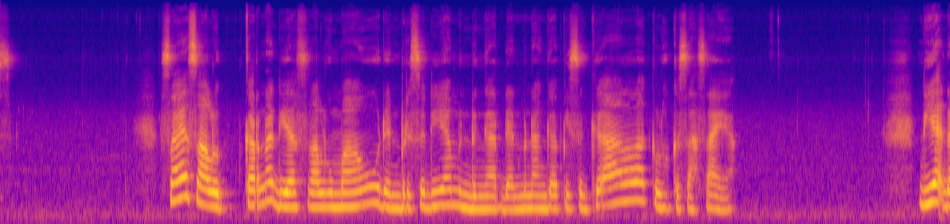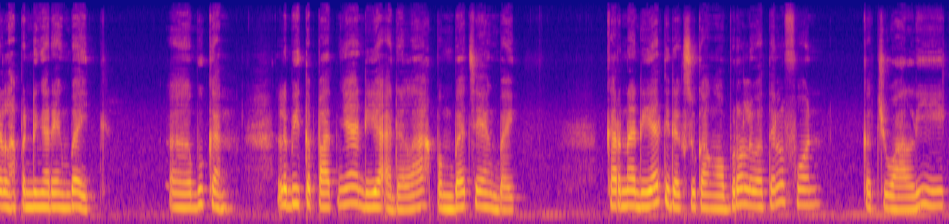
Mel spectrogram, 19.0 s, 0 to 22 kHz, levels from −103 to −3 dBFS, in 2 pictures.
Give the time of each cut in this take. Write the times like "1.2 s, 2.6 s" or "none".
none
